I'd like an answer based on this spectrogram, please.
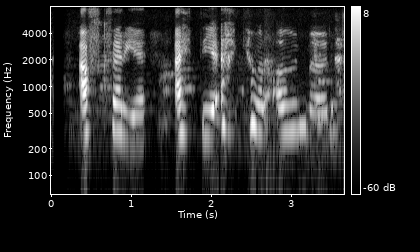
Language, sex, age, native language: Icelandic, female, 11, Icelandic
